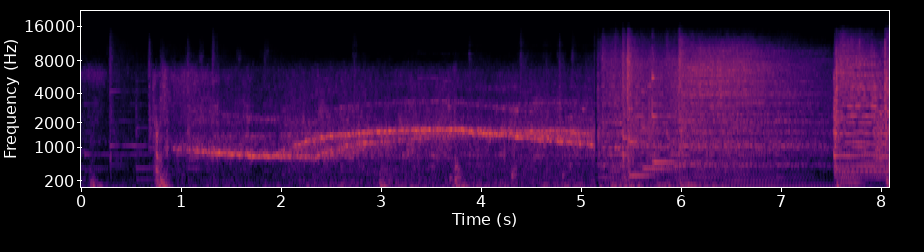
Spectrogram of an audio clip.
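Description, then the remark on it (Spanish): A fire engine siren wails loudly during the firefighters' traditional parade with Santa Claus (viejo Pascuero) in the centre of Puerto Montt, its tone sliding up and holding high before dropping, with traffic rumble and a couple of sharp knocks around it. “Para que le avisen a la comunidad de población Modelo, sector centro, no se asusten si se escuchan las sirenas de bomberos.”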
